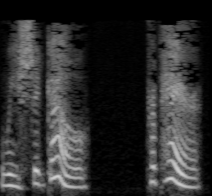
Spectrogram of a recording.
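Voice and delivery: slow, halting suggestion; hesitant. A narrator's reading. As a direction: feel your way into it, unsure. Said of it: "Jules says hesitantly".

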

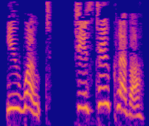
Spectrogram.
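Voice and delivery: high, emphatic insisting; insistent. Acted. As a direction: insist hard, won't be moved. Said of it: "she insisted".

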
